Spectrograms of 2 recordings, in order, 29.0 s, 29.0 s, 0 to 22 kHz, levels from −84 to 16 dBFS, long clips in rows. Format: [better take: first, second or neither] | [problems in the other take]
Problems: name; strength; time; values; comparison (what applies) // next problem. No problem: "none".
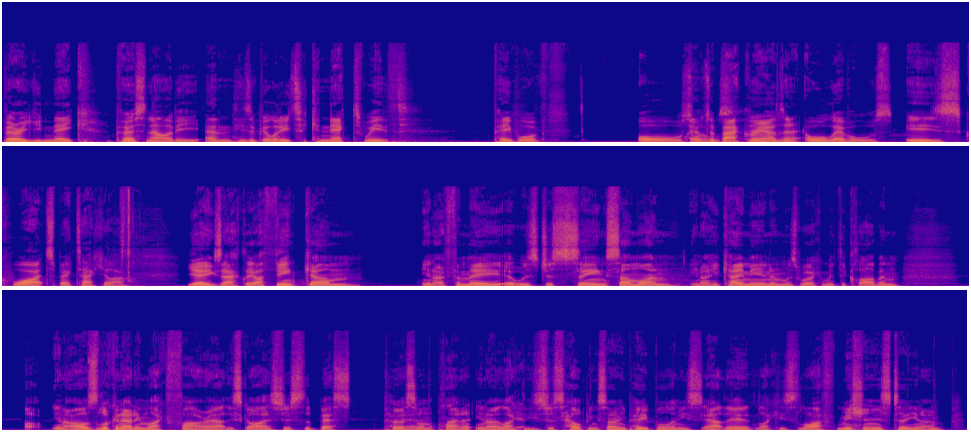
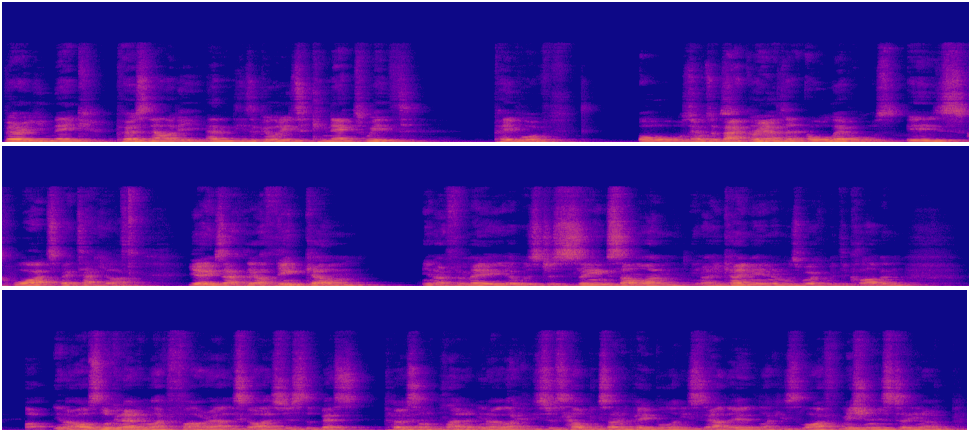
first | off-mic speech; far // room echo; noticeable; dies away in 0.5 s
